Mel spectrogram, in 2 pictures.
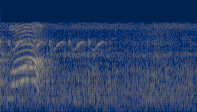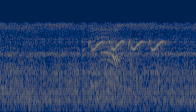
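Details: Lemon-chested greenlet (Hylophilus thoracicus) song: two bursts of quick, slurred whistled notes, each a rapid rising-and-falling series, against a steady background hiss.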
